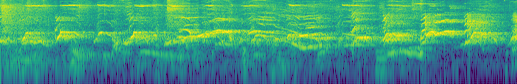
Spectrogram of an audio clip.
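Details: Golden Retriever puppies in a steady chorus of squeaky yips and whimpers. Short, bright cries tumble over one another with rising and falling tones, almost without pauses throughout.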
